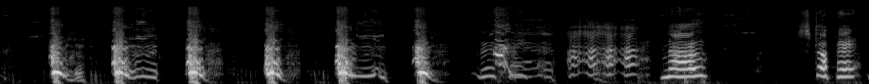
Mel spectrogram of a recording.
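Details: Pet dog inside a car barking at other dogs seen outside: six sharp, loud barks about every 0.7 seconds, then softer whining yelps and a long high whine, with a person scolding it to stop.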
